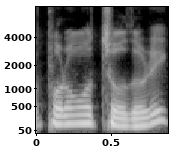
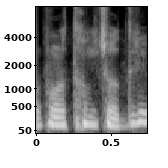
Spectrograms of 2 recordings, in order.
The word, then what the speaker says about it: প্রমথ চৌধুরী: এটা প্রমোদ চৌধুরী, কিন্তু জীবনে সবাই এটাকে একবার প্রথম চৌধুরী পড়ে।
